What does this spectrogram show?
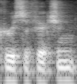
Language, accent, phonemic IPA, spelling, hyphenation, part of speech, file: English, US, /ˌkɹuːsɪˈfɪkʃən/, crucifixion, cru‧ci‧fix‧ion, noun, En-us-crucifixion.ogg
- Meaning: An execution by being nailed or tied to an upright cross and left to hang there until dead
